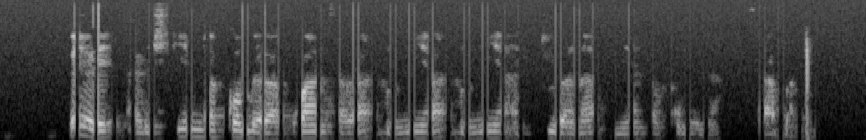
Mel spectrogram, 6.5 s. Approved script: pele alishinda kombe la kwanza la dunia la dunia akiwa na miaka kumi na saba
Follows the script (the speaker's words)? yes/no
yes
